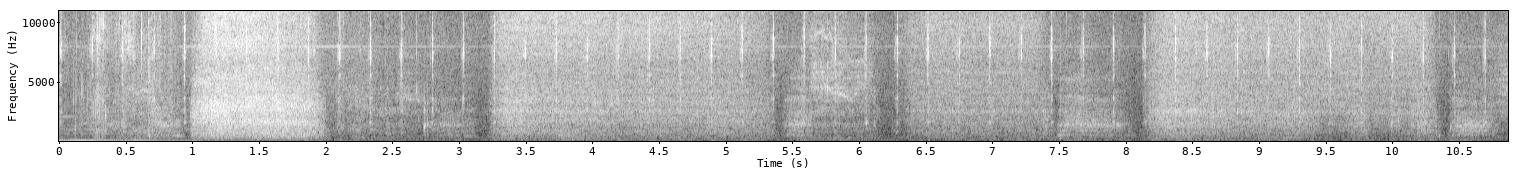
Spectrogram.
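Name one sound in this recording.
A young man blows on hot noodles in short breaths.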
